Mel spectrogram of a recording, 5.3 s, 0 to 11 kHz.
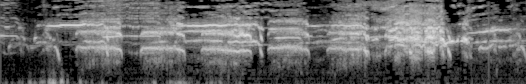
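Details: Peregrine falcon during feeding in the Barycz Valley at 10:22 on 20 May 2021: harsh, squawking calls with stacked harmonics, uttered in quick irregular bursts that run almost without pause.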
